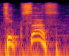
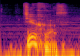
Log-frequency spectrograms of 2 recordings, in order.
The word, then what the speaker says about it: Техас: Некоторые спрашивают, почему у американцев Тексас, а у нас Техас? Дело в том, что в испанском языке буква X читается как Х. Техас, да. – Так что мы правильно читаем.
